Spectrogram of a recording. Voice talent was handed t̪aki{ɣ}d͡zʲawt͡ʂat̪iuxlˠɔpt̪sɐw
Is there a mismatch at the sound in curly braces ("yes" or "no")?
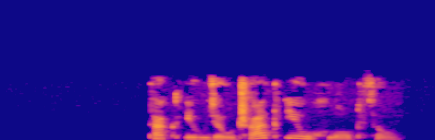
yes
